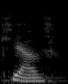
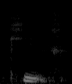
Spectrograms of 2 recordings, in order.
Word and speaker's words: Kyiv: So, the Russians say Kiev and the Ukrainians say Kyiv.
